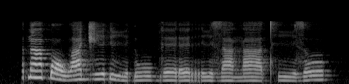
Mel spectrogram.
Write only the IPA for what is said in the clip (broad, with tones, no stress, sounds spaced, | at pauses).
ɗ ã˦ ɓ ɔ˨ w a˦ d͡ʒ i˦ ɗ iː˨ ɗ uː˨ ɡ eː˨ ɾ e˦˨ r i˨ z a˨ ŋ aː˨ tʰ iː˨ z ʊ˦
